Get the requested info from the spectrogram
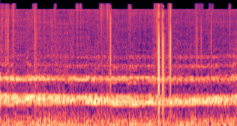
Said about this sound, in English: That sounds like old sci-fi or something. Vinyl crackle plus this. Sounds like a siren.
